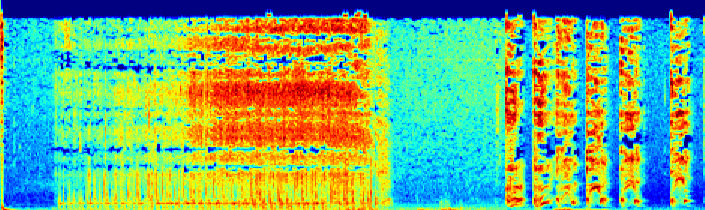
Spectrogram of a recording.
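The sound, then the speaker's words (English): Bong hit: a loud, sustained bubbling gurgle lasting about four seconds, then after a short pause a series of harsh coughs. “take me out with a bong rip. Here you go.”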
